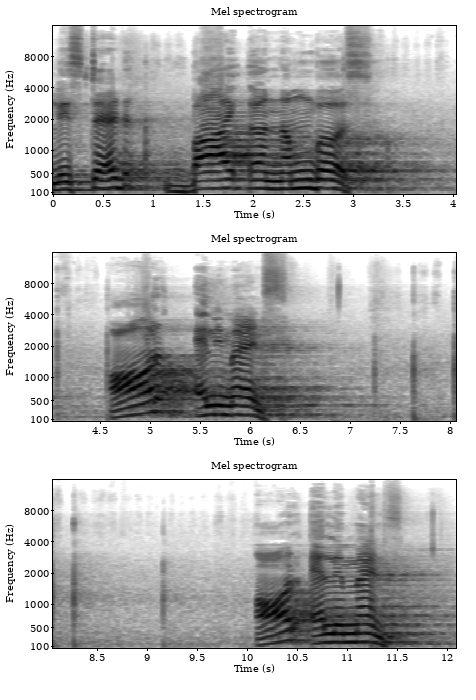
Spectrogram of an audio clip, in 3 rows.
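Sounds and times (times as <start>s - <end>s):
chalk scratching on blackboard: 0.6s - 1.2s, 2.8s - 5.2s, 6.8s - 11.6s
chalk tapping on blackboard: 0.7s - 1.1s, 2.9s - 5.1s, 6.8s - 10.3s.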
